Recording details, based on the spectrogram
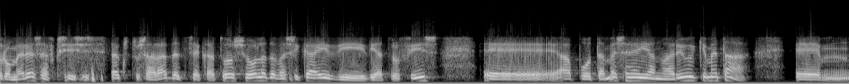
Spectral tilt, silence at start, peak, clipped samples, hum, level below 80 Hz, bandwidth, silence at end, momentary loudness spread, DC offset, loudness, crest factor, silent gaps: -6 dB/octave; 0 s; -6 dBFS; under 0.1%; none; -60 dBFS; 8.2 kHz; 0 s; 5 LU; 5%; -17 LUFS; 12 dB; none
